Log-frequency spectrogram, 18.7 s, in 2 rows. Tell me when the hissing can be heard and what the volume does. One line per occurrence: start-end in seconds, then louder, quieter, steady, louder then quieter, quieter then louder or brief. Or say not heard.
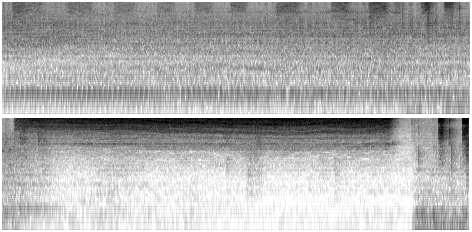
0.0-18.6 louder.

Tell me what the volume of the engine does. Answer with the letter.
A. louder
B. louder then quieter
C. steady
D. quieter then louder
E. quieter
C.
